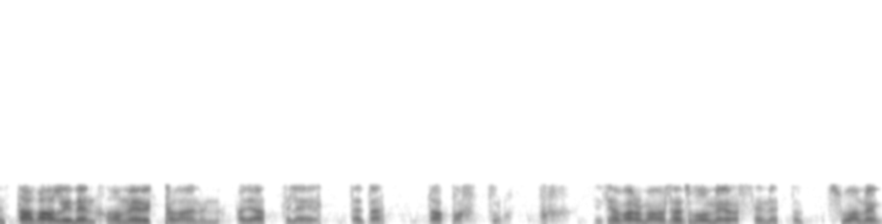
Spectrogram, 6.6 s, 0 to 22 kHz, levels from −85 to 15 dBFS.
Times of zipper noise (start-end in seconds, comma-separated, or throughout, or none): none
